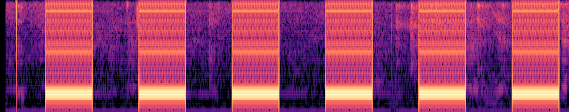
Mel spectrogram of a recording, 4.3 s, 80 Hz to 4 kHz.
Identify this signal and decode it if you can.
Busy tone (China, 450 Hz).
